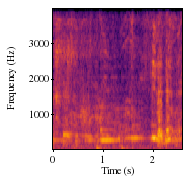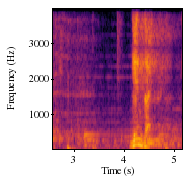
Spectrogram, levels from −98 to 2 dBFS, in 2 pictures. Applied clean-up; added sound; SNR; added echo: neural separator model SepFormer DNS4.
